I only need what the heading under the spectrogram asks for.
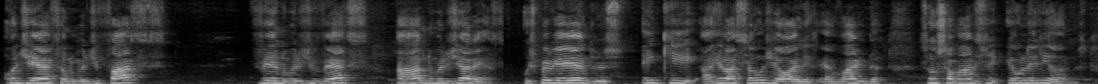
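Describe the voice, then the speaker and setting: In a geometry lesson, a female math teacher with a mid-range voice speaks at a moderate pace in a steady tone, patiently posing questions to her class and answering them herself. The room is echoey, and she is far from the mic.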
